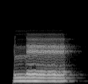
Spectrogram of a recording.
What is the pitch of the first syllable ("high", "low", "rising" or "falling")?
high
